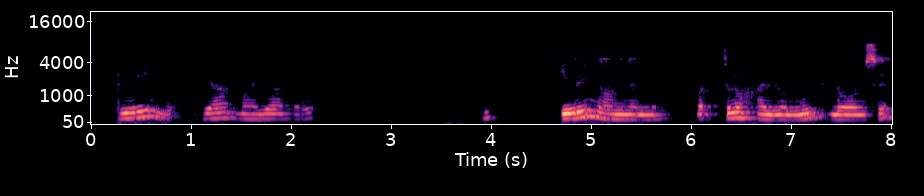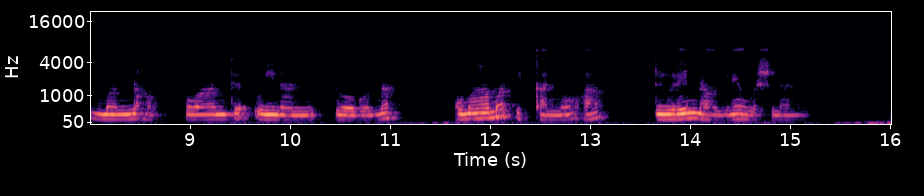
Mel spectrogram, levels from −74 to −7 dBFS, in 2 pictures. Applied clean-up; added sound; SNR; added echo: neural mask model DeepFilterNet 3.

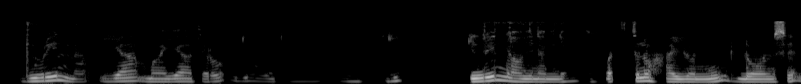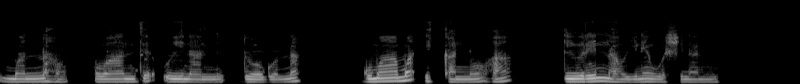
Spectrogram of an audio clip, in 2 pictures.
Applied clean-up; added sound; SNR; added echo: none; none; none; none.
